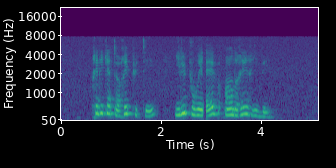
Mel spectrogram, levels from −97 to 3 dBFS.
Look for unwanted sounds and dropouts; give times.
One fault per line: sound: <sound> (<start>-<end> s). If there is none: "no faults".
sound: dropout (2.8-2.9 s)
